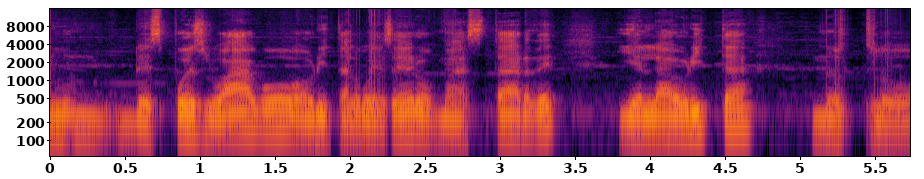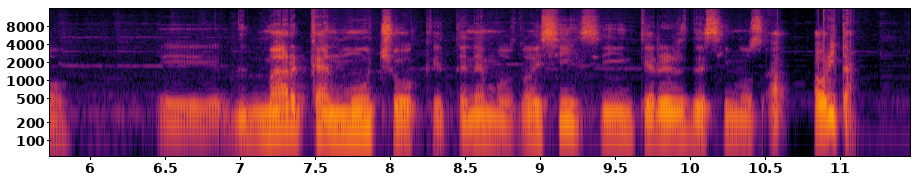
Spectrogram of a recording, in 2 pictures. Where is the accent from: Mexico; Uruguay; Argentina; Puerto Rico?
Mexico; Puebla; e incluso hasta nosotros como mexicanos, si vamos a otro estado, pero que es de los poblanos, tenemos nuestra forma de hablar, nuestro acento, ¿sí? Muy característico. La gente dice que somos, que cantamos mucho las palabras, que son, las damos como cantaditas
